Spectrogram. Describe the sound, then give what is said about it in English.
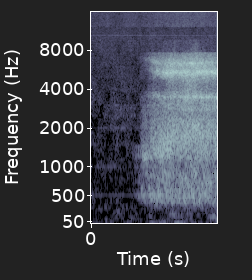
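A deep breath drawn in: a short quiet stretch, then a soft, airy rush that swells quickly and holds as a steady, breathy hiss, fairly faint and alone. “Take a breath.”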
